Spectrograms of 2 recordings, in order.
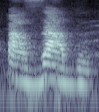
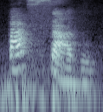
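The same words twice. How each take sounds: First: "pasado" with a voiced z; som de um S. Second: "passado" with an unvoiced s; pronúncia com S. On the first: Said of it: "Se fosse só um S". ("pasado" com som de Z) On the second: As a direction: say "passado" as pa-ssa-do. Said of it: "tem que ser passado". ("passado" com som de S) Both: Shown as a demonstration.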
